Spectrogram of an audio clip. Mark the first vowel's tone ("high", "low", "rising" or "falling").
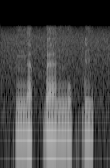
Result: low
